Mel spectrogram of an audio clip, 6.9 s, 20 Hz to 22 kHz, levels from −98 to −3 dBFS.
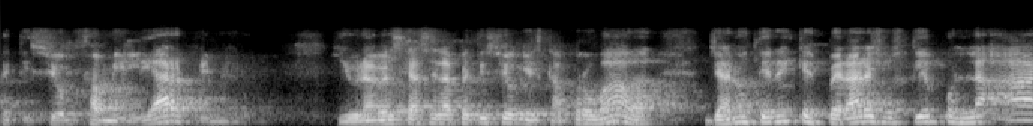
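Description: No technical faults are audible.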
